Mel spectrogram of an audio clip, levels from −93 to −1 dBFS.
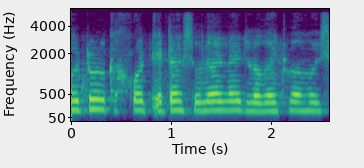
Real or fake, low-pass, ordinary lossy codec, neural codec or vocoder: fake; 5.4 kHz; none; codec, 32 kHz, 1.9 kbps, SNAC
